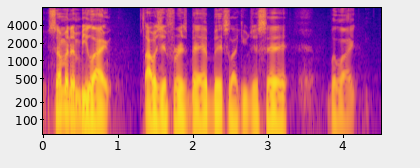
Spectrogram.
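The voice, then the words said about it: Sick-sounding voice. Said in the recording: “I'm sick, y'all. So excuse my voice.”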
